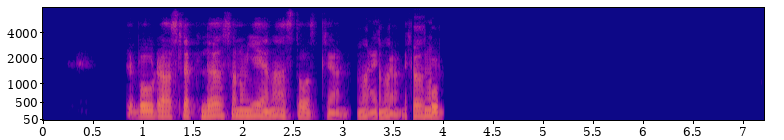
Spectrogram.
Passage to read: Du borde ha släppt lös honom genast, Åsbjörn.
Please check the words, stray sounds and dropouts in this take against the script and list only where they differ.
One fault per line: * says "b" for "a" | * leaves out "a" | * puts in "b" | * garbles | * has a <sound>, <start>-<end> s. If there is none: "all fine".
* garbles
